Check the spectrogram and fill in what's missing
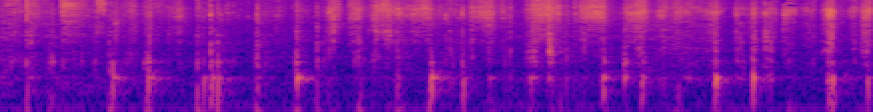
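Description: Long nails tap and scratch the cover of a solid, medium blue-grey cloth-bound hardcover book. About twenty quick, dull taps fall in an uneven rhythm, each dying away almost at once. The sound is low and muffled, with faint scratchy texture between them.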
